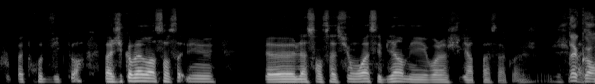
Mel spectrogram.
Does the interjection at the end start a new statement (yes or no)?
yes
